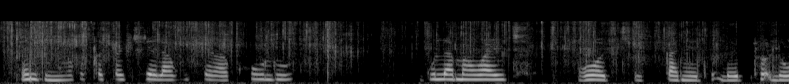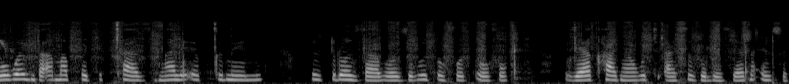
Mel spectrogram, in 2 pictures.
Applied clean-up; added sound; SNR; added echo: none; Domestic sounds, home sounds; 15 dB; none.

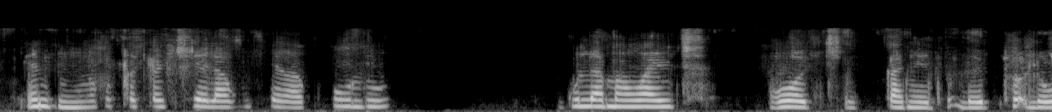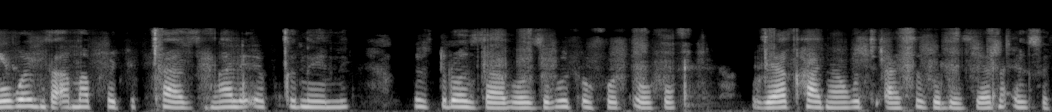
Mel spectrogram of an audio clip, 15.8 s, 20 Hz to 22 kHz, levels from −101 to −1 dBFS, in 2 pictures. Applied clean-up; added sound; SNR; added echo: neural mask model Resemble Enhance denoiser.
